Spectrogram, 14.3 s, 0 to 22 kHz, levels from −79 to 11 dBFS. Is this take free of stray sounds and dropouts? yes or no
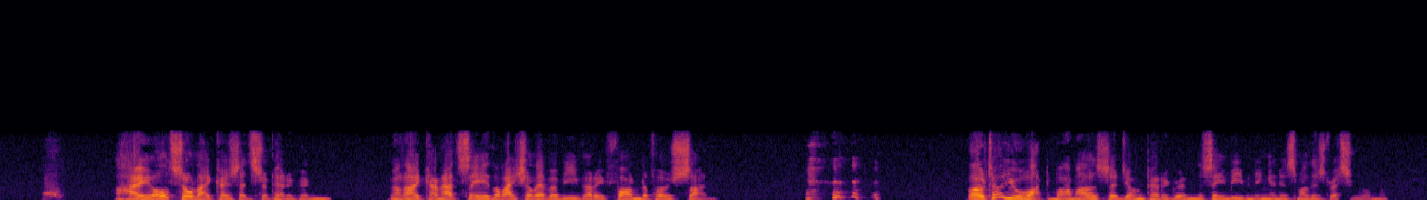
no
